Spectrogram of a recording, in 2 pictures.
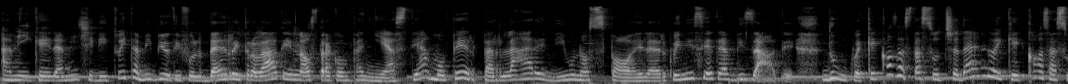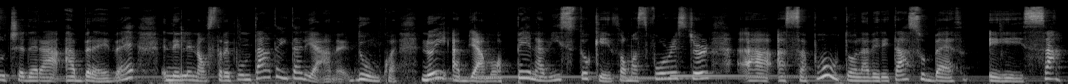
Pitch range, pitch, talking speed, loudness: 180-255 Hz, 200 Hz, 150 wpm, -27 LUFS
